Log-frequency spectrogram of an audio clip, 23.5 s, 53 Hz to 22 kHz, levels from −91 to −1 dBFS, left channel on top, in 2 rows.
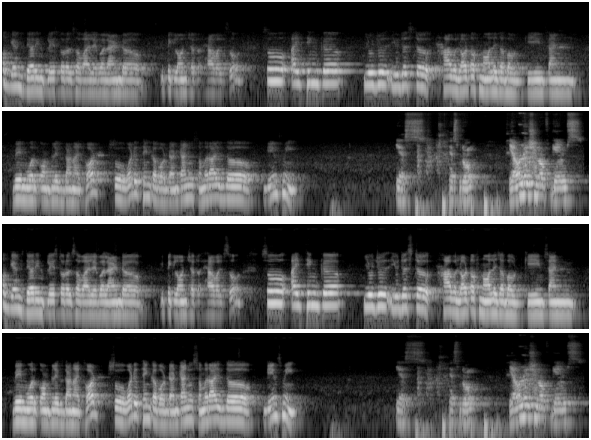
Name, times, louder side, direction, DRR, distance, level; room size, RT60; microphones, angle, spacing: voice 1, 0.0-2.8 3.2-4.8 5.3-6.8 7.2-11.5 11.9-13.7 14.0-17.6, right 3 dB, 60° right, 0.8 m, -26 dB
voice 2, 19.6-21.3 21.8-23.3, left 4 dB, 75° left, 0.9 m, -28 dB
14.0 x 10.0 x 5.5 m
head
